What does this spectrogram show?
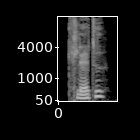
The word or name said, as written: klattet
